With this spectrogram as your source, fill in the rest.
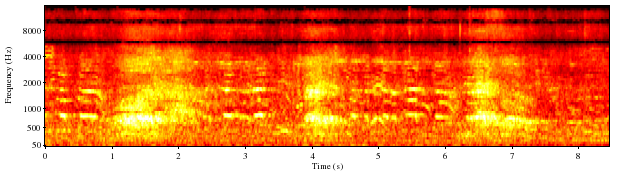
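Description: A crowd roars in loud bursts.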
